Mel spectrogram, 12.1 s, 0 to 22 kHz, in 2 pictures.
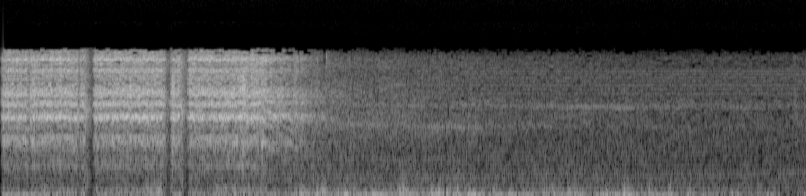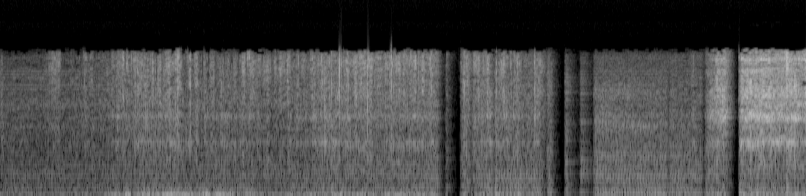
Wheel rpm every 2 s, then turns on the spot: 130, 0, 0, 10, 10, 110.
6-10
